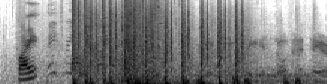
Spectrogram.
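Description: A rifle fires rapid bursts of loud shots that echo.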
